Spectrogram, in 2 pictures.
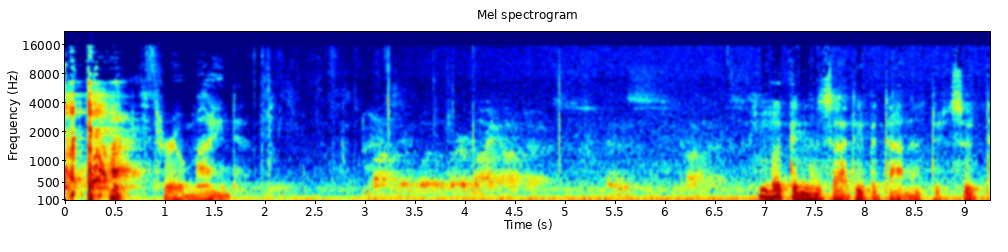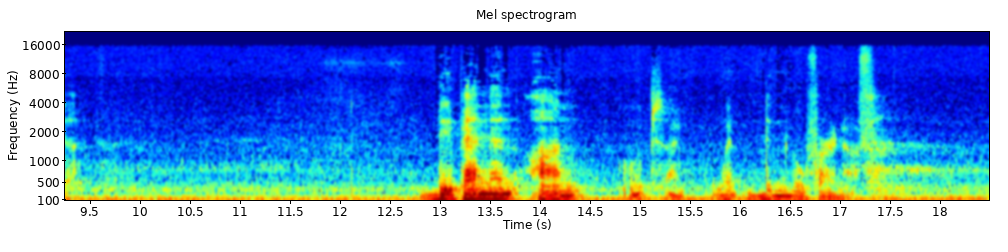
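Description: An elderly man speaks slowly and calmly into a headset microphone, with pauses.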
